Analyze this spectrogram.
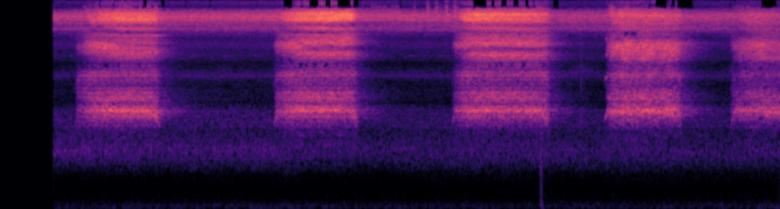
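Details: Eastern Barn Owl, found across Australia incl. southeast Queensland in grasslands, farmland, open riparian woodland, arid zones and cities, giving its typical rough hissing screech: long, rough screeches about a second each, repeated roughly every two seconds with short quiet gaps.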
